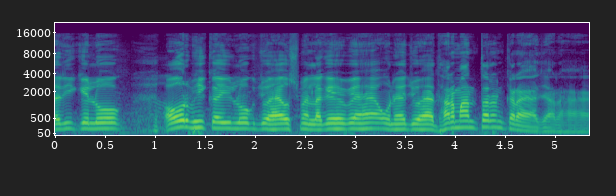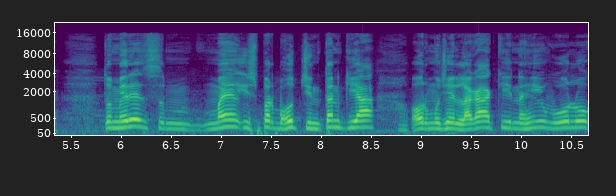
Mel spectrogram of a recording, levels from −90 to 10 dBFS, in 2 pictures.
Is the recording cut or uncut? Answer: uncut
